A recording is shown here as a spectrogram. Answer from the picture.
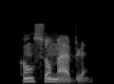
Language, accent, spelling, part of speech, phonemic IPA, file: French, France, consommable, adjective, /kɔ̃.sɔ.mabl/, LL-Q150 (fra)-consommable.wav
- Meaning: 1. consumable, edible 2. expendable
